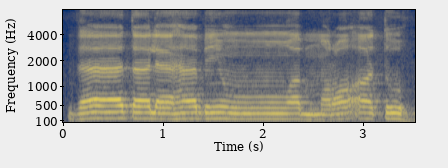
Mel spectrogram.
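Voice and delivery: ذات لهب carried into وامرأته without a stop; slow chant, no waqf; joined reading. Shown as a demonstration. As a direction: recite on without pausing after لهب. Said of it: "اس طرح بھی آپ پڑھ سکتے ہیں".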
